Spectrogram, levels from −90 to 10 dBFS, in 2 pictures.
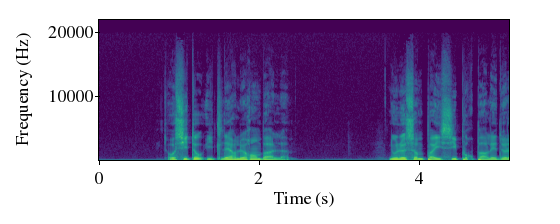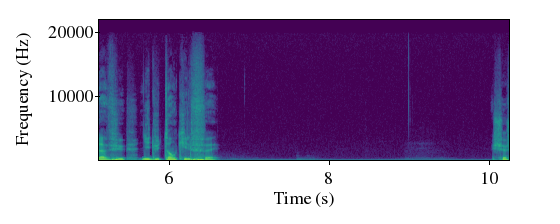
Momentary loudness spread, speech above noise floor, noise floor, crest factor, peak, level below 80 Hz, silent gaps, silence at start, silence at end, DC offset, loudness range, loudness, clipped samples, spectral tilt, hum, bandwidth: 10 LU; 48 dB; -63 dBFS; 18 dB; -2 dBFS; -30 dBFS; none; 0.85 s; 0 s; 0.2%; 6 LU; -17 LUFS; under 0.1%; -6.5 dB/octave; none; 15.5 kHz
